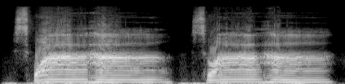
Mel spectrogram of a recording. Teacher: Swaha là hai âm và mỗi âm là hai nhịp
